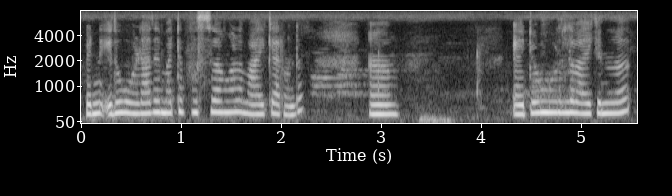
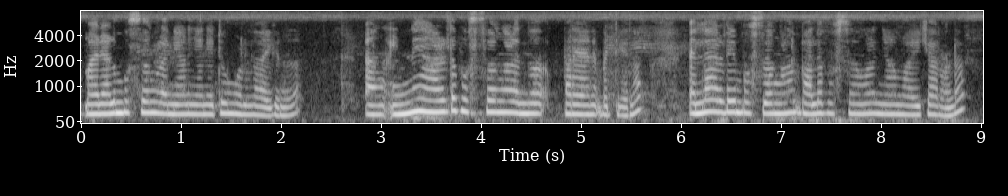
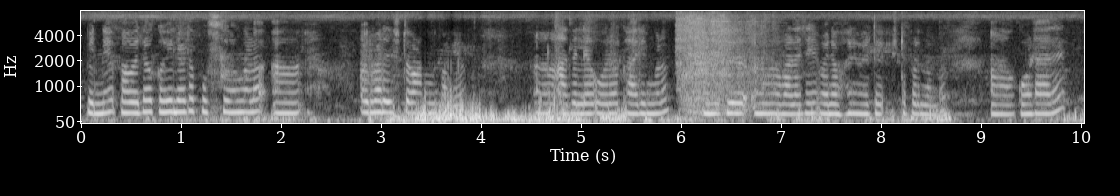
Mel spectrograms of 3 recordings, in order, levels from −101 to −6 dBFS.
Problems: none marked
